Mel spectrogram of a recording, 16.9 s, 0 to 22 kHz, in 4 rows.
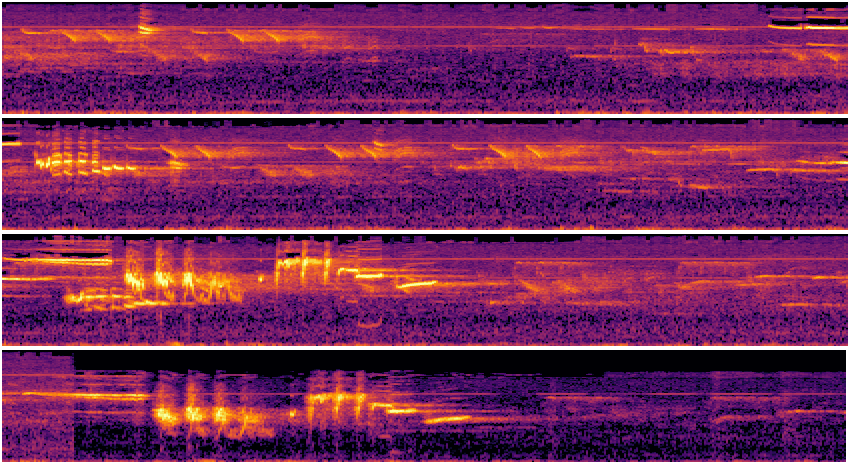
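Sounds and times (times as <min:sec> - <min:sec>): birds singing and chirping: 0:00.0 - 0:13.2.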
